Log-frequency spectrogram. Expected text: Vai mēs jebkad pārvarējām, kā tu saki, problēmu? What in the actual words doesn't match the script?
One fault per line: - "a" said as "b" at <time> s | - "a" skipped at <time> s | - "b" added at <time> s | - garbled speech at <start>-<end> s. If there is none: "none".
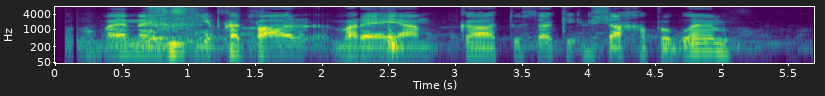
- "šaha" added at 4.1 s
